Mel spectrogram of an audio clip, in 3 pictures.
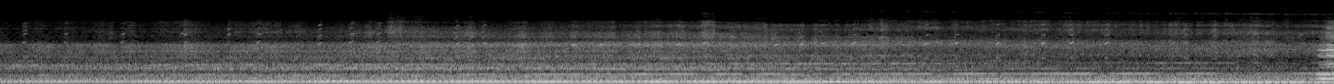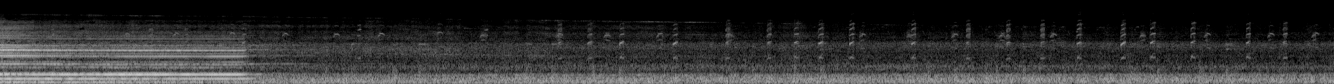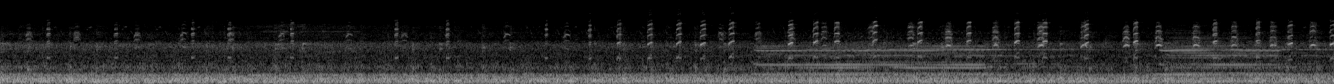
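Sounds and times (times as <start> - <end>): train coaches rumbling: 0.0 - 40.0
train horn: 5.3 - 16.4, 34.2 - 40.0.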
